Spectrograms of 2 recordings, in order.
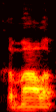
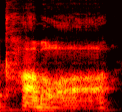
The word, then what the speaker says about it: Kamala: running mate that um Kamala picked oh okay I'm not gonna call her Kamala her name is Kamala who cares how you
